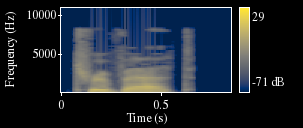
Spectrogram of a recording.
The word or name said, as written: trivette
